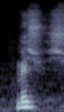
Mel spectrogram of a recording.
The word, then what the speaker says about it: Mish: Mish rhymes with Kishmish, which is Erdo for raisin.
